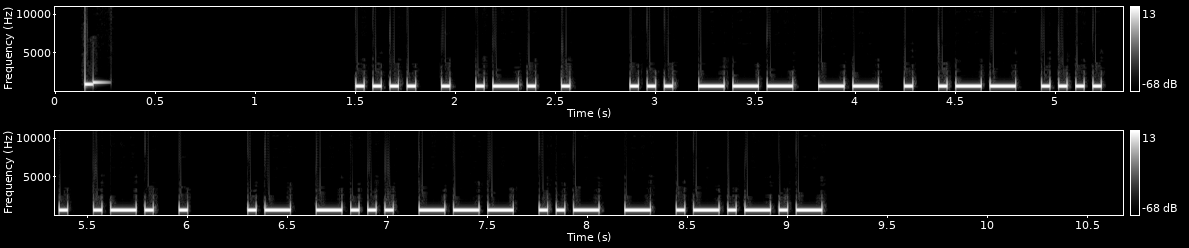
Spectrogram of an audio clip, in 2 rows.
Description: Morse code, heard as a keyed tone, about 28 wpm, 700 Hz. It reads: HERE SOMEWHERE ABOUT.
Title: Sentences from Top 1400 Words 28wpm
